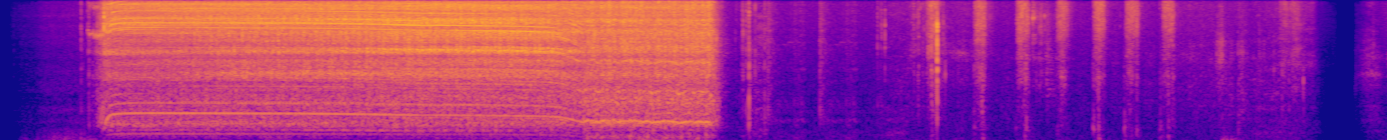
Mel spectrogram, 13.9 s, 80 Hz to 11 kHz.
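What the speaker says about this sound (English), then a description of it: "So I'm going to use my 22mm spade piece." A 22mm spade bit in a power drill bores a hole through engineered wood or laminate flooring: one continuous loud whine for about six seconds that drops in pitch as the bit bites, then stops, followed by a series of sharp taps and knocks.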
